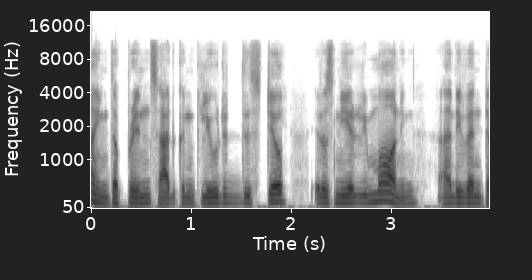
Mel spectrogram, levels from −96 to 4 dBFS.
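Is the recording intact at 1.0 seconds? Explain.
Yes, the audio is intact at 1.0 seconds, with no fault audible at that moment.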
